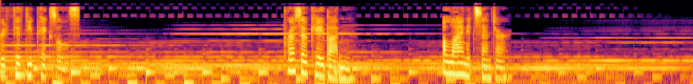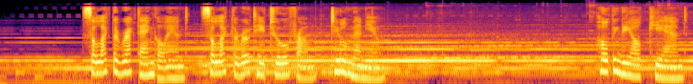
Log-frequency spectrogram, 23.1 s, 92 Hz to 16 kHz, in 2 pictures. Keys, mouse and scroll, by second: 0.0-0.9 typing, 2.1 Tab, 5.4 click, 17.2 click.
